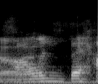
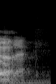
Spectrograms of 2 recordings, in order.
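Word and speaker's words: Houellebecq: Wait, is that how you say his name? – Welbeck? – Yeah. – That's how you say it? – Yeah, how did you say it? – I was saying, like, no. Hollenbeck. – It's just Welbeck.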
